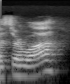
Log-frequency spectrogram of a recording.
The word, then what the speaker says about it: Sirois: So Sirois, yes? Correct. Okay, and it's a tough day for me to pronounce things because your current employer is Misha.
